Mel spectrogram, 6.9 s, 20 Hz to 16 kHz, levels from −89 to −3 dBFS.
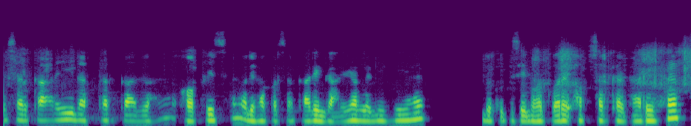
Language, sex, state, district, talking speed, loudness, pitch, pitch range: Hindi, male, Bihar, Gaya, 210 wpm, -22 LUFS, 125 Hz, 120-135 Hz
